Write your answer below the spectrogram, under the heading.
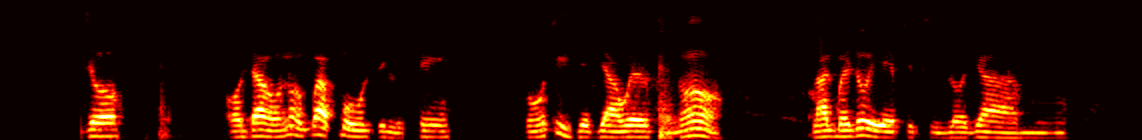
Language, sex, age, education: Yoruba, male, 15-29, tertiary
